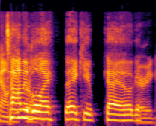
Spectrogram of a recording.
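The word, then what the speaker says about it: Cuyahoga: Metrop Parks land and I'm not going to pronounce the county. Kyoga. Kyhoga County. Tommy boy. Thank you. Kyoga.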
